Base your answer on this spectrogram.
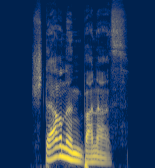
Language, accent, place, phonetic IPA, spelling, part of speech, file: German, Germany, Berlin, [ˈʃtɛʁnənˌbanɐs], Sternenbanners, noun, De-Sternenbanners.ogg
- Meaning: genitive of Sternenbanner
